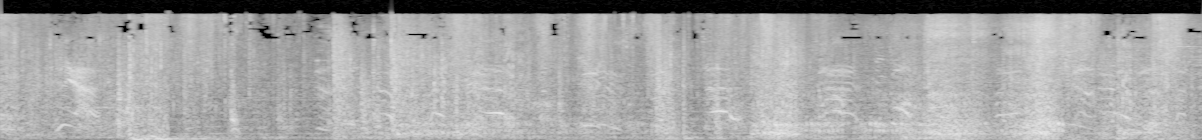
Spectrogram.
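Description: A large cat growls and snarls loudly.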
